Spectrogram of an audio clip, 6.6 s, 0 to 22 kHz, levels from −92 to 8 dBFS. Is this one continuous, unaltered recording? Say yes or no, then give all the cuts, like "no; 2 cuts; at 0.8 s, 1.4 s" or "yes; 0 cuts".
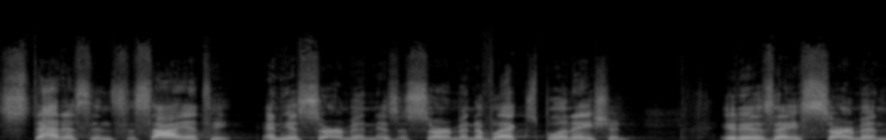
no; 1 cut; at 1.9 s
